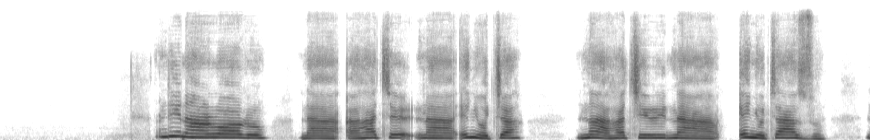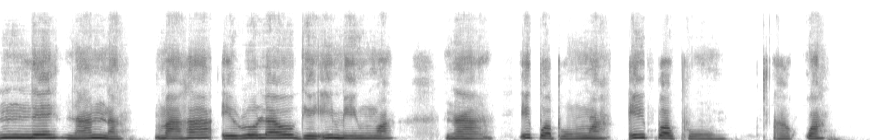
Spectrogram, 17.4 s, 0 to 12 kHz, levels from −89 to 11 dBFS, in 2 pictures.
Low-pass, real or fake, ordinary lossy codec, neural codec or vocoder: 10.8 kHz; fake; none; codec, 24 kHz, 3 kbps, HILCodec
